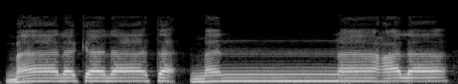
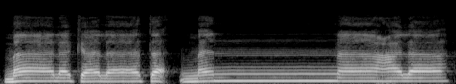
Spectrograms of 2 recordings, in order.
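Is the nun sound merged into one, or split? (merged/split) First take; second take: merged; merged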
